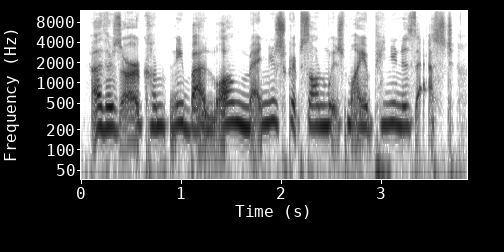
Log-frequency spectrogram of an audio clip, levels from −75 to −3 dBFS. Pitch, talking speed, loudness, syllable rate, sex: 225 Hz, 185 wpm, -19 LUFS, 6.2 syllables/s, female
